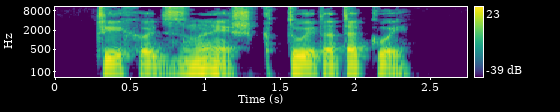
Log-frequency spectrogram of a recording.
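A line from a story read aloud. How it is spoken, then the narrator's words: Coach speaking quietly. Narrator (Russian): негромко обратился ко мне тренер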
